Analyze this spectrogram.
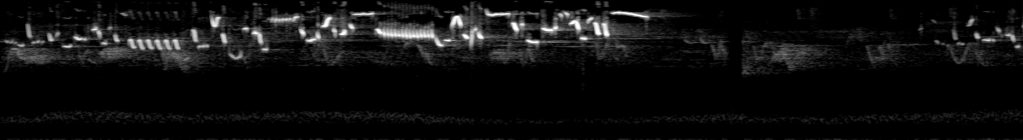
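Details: Rapid, high Winter wren song of scattered chips and tinkling notes with a short buzzy trill, ending abruptly before a quiet stretch, a constant low hum beneath.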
